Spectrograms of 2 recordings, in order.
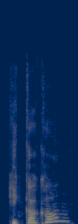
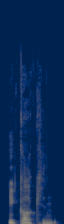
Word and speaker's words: Hikakin: When I was looking it up, they had this year was meant to have Hikakan, I think. Oh, Is that how you say his name? Hikakin.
